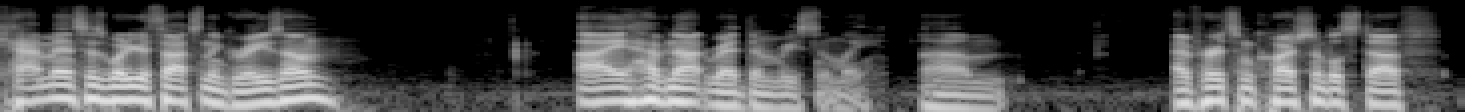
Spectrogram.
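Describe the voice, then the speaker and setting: A man in his thirties, hoarse from losing his voice, hosting a casual live political stream with blunt, profane commentary and frequent restarts. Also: on the low side, moderate pace, pauses often, no echo. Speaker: political show host reading viewer chat.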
